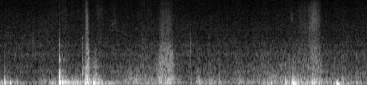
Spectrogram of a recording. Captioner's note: microphone rustles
